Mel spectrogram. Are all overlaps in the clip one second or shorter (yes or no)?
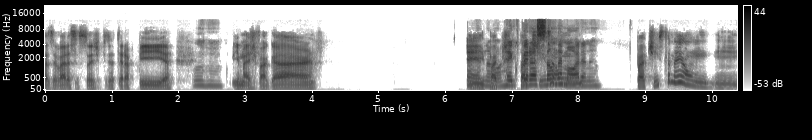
no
